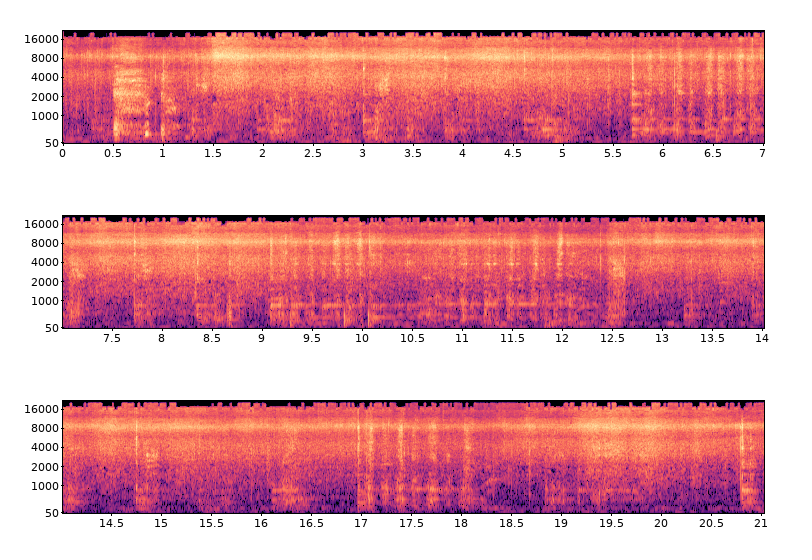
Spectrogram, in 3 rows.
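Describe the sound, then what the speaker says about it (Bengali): Small fish frying in mustard oil for a Bengali chorchori, a steady broadband sizzle with irregular scraping and stirring clicks, moderately close and continuous with no talk. "মাছ দিয়েছি আর কিছুক্ষণ সময় 2-4 মিনিট আর ভাজবো"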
